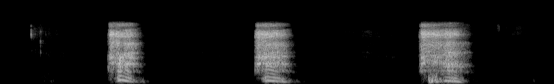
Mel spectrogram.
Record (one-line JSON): {"exhalation_length": "5.5 s", "exhalation_amplitude": 31295, "exhalation_signal_mean_std_ratio": 0.35, "survey_phase": "beta (2021-08-13 to 2022-03-07)", "age": "45-64", "gender": "Male", "wearing_mask": "No", "symptom_none": true, "symptom_onset": "8 days", "smoker_status": "Ex-smoker", "respiratory_condition_asthma": false, "respiratory_condition_other": false, "recruitment_source": "REACT", "submission_delay": "2 days", "covid_test_result": "Negative", "covid_test_method": "RT-qPCR", "influenza_a_test_result": "Negative", "influenza_b_test_result": "Negative"}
